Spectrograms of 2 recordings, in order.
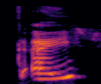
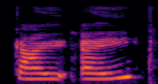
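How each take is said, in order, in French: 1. Le mot est raccourci à une seule syllabe. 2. Le mot est prononcé en entier, en deux syllabes.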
